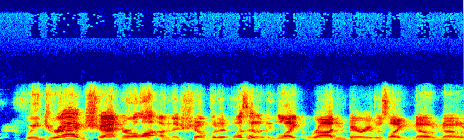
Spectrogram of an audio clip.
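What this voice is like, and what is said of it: Usual voice. Nothing is said of it.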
